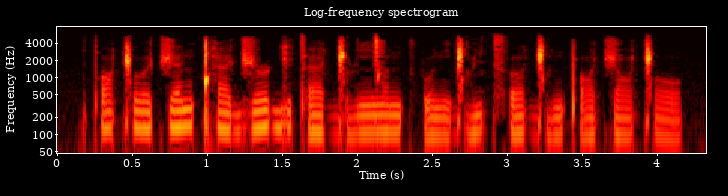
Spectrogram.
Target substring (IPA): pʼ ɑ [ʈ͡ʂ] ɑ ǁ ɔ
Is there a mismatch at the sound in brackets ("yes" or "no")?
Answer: yes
